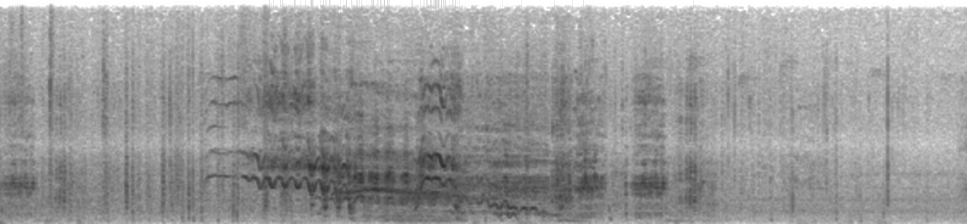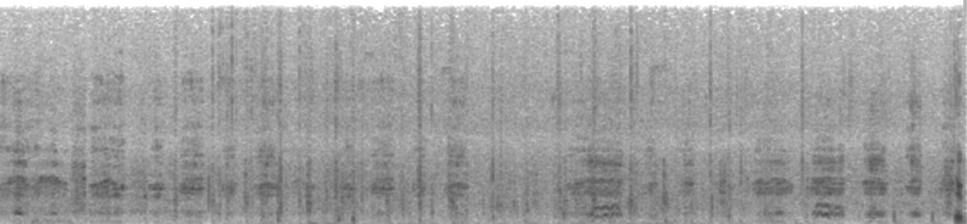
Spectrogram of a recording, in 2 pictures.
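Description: Wild mustang foals spar with a yearling in open country, hooves thudding in scuffling bursts with a brief squealing neigh, fairly faint and distant, fading into quieter rustling movement.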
